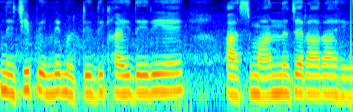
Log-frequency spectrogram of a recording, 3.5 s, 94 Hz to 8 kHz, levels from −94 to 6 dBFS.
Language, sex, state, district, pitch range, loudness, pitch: Hindi, female, Bihar, Vaishali, 200-215 Hz, -24 LUFS, 205 Hz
